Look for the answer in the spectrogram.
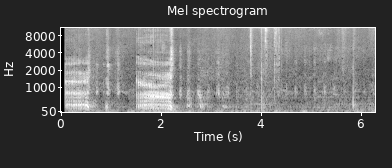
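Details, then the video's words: Newly arrived Shih Tzu puppies in 2014, one of them giving two loud, drawn-out harmonic whines near the start and middle, then fainter scattered squeaks and small knocks indoors. "Shih-tzu chegou mais filhotes"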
